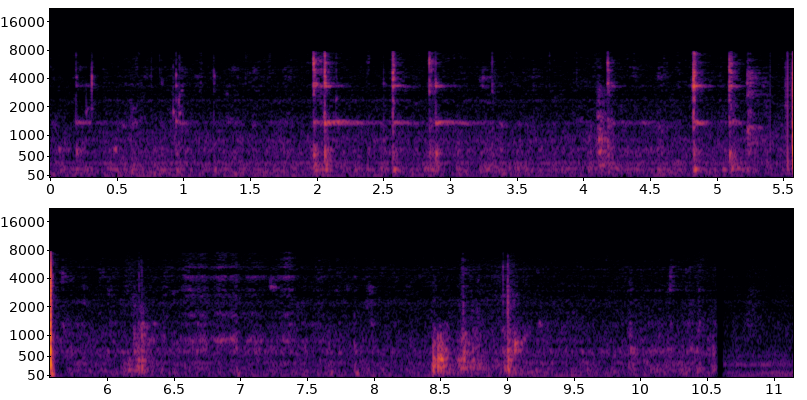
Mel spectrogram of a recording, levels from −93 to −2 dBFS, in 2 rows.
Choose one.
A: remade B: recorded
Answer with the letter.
A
